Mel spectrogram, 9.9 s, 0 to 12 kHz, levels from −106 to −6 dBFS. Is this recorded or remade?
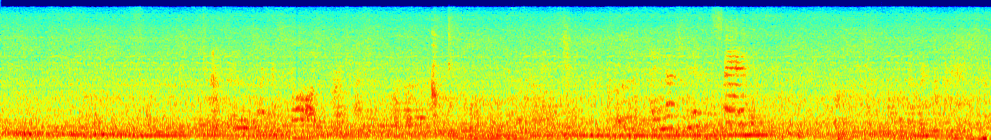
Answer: remade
